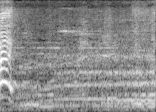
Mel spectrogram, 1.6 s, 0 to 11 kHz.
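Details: Cattle at the Malegaon cow market in India, 29 March 2024, with HF heifers in their first lactation on sale: a short, sliding moo opens, then steady low tones under the noisy hum of the market.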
